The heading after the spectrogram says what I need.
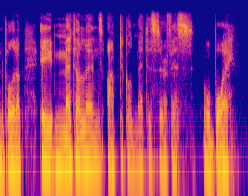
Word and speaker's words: Metalenz: Coupled with, sorry, I'm trying to pull it up, a Metalenz optical meta surface. Oh boy, that's a phone. Lens is spelled with a Z, by the way. Everyone. Yes. So Jason should be saying lens.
